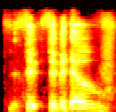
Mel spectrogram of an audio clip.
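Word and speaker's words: Thibodeaux: Thibodeau is how you pronounce it.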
